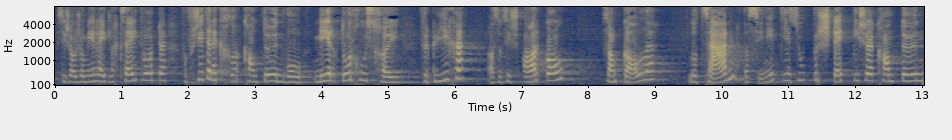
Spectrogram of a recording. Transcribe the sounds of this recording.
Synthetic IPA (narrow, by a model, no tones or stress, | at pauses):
sɪʃoʊʃomeːɾɦɛɪt̪ləχksɛɪtʋɔɾd̥ə | fofɛɾʃɪdənəkʰɑntøːnʋomɪːɾd̥ʊɾχuːsχœʏfəɾɡ̥liːχəʔɑ̰lsosɪʃʔɑːɾɡ̥ɔʊ | sɑŋkɑlə | lut͡sæːrnd̥ɑsːɪnɪd̚d̥iəsupərʃtɛtiʃəkʰɑntøːn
